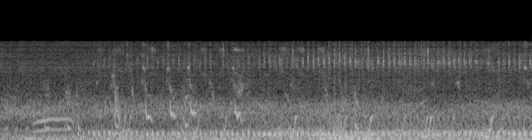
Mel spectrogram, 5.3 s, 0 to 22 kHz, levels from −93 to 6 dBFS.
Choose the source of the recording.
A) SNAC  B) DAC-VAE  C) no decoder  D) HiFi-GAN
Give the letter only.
B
